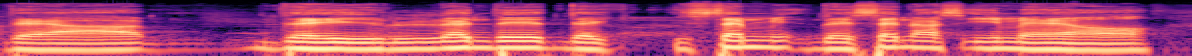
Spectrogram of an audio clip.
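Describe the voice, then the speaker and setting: Being interviewed about his work as an innovation lab director, a middle-aged Taiwanese man speaks in a mid-range, steady, clean tone. He answers conversationally but haltingly, restarting often and filling pauses.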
